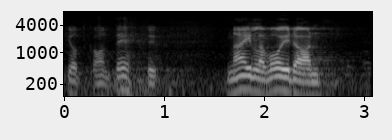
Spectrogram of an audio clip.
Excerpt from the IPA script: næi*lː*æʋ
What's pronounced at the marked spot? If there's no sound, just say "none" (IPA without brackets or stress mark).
lː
